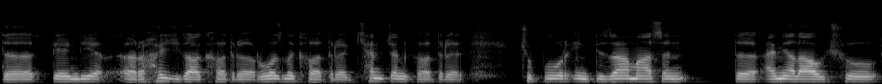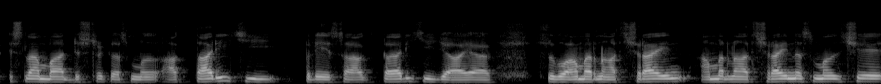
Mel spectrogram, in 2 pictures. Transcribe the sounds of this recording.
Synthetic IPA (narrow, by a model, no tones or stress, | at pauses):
t̪ɨt̪eːnd̪iɾɐhɐd͡ʒɡaːkʰɐːt̪ɾɨɾoːznɨkʰəːt̪ɾɨkʰɐnt͡ʃɐnkʰəːt̪ɾɨ | t͡ʃʰupuːɾint̪izaːmaːsɐn | t̪ɨɐmiɐlaːwt͡ʃʰuislaːmbaːd̪ɖisʈɾikɐsmɐnzaːkt̪aːɾiːkʰiː | pleːsaːkt̪aːɾiːkʰiːd͡ʒaːjaːksuɡoːɐmɐɾnaːt̪ʰʃiɾaːinɐmɐɾnaːt̪ʰʃiɾaːinɐsmɐnzt͡ʃʰi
